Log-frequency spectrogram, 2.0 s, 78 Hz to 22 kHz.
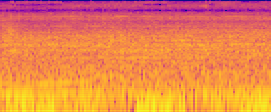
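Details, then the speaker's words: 2013 Lincoln MKZ Hybrid after replacement with rebuilt transmission (failed transfer gear bearings/differential caused grinding): low even drivetrain hum, no grinding or whine; quiet and healthy. "Great running car, put 35 miles on it. Everything's running good, it's going back to the customer."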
